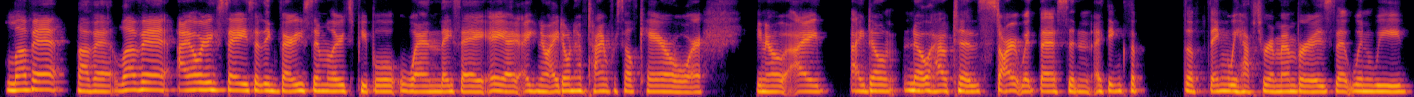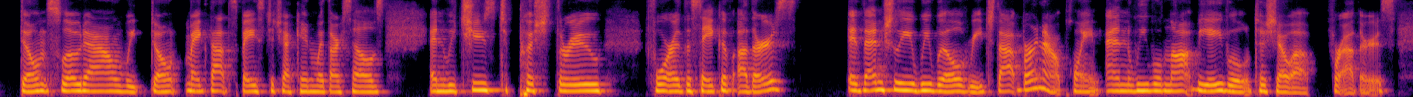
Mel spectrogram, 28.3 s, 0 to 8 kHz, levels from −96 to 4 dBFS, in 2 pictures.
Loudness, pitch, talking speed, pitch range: -19 LUFS, 195 Hz, 205 wpm, 185-205 Hz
